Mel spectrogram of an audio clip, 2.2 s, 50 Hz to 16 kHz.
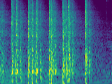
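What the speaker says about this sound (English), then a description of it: "I want 2 rounds into the heart of each target in cadence" Loud, close gunshots at a tactical speed and accuracy shooting drill, with two rounds put into each target in cadence: a rapid string of sharp reports in quick pairs, followed by one final shot.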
